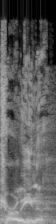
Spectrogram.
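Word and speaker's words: Caroline: Carolina, she pronounced it Carolina.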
